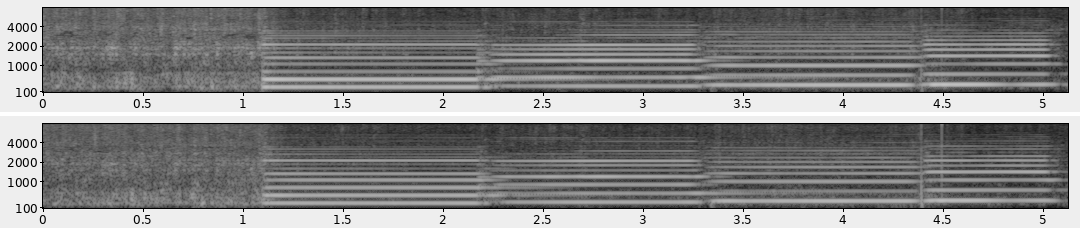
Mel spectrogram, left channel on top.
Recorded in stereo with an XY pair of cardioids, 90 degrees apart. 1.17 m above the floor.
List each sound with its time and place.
1.1 s a violin: 55° left, 2 m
